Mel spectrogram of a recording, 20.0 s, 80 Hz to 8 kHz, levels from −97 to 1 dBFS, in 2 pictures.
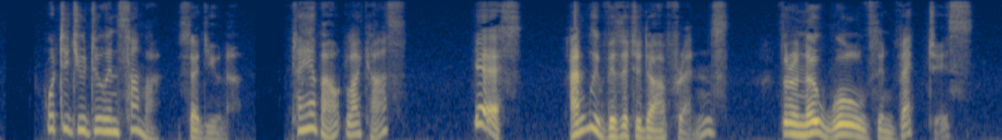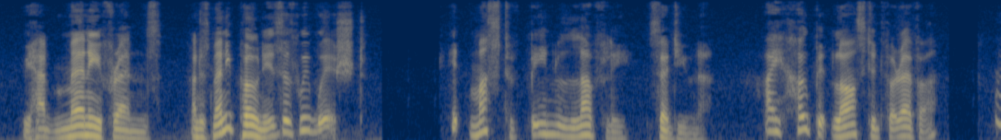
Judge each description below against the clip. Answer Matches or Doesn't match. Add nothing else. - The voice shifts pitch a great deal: Matches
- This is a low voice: Doesn't match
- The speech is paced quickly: Doesn't match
